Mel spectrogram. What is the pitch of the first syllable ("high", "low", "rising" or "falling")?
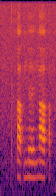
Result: high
